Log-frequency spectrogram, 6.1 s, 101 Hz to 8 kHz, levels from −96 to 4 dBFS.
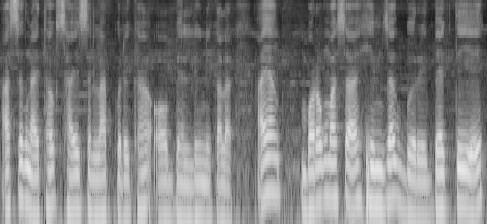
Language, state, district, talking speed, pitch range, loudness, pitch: Kokborok, Tripura, West Tripura, 175 wpm, 120-155 Hz, -16 LUFS, 135 Hz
